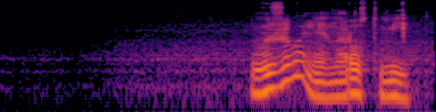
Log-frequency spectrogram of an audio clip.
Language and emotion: Russian, neutral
